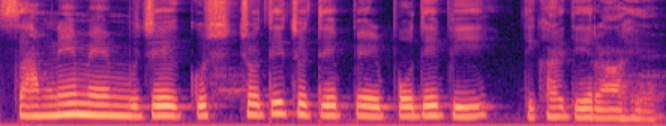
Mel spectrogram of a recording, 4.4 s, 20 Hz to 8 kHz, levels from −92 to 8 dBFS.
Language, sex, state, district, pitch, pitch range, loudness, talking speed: Hindi, female, Arunachal Pradesh, Papum Pare, 190 Hz, 180-200 Hz, -13 LUFS, 175 wpm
